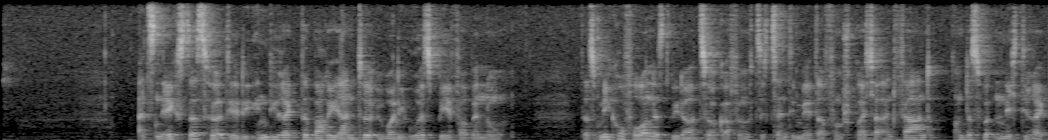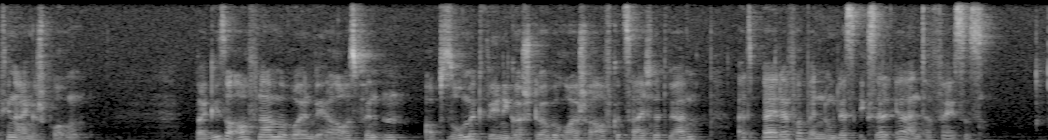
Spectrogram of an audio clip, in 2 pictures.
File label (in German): Maono PD400X indirekt USB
